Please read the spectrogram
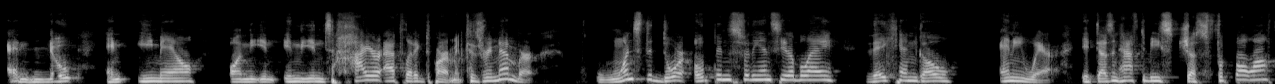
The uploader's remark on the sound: jump in the zoom machine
